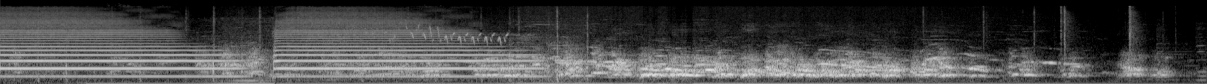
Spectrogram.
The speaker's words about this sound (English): You may sound the horn.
